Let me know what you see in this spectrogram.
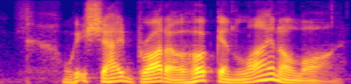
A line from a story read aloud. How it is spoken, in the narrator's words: he chuckled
